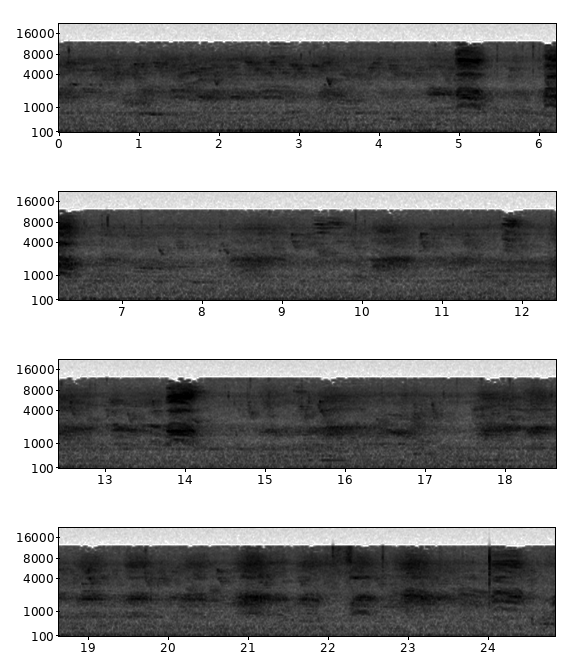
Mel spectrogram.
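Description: Birds calling repeatedly, short calls coming every second or so, over a steady low rumble.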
